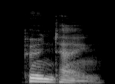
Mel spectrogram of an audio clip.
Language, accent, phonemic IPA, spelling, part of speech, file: English, Australia, /ˈpuːntæŋ/, poontang, noun, En-au-poontang.ogg
- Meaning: 1. Female genitalia; the vulva or vagina 2. Sexual intercourse with a woman 3. A woman, especially when discussed from a heavily sexualized, sexist, and misogynist perspective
